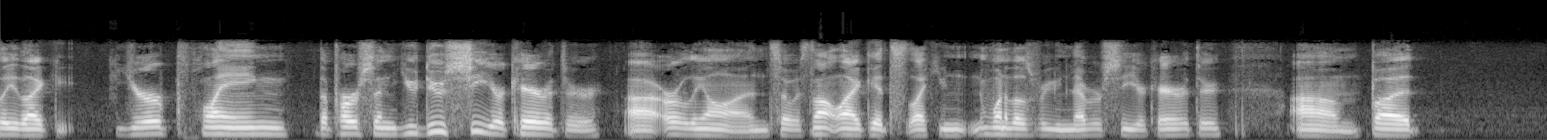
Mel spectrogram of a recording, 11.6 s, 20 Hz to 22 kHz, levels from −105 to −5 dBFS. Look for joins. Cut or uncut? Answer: cut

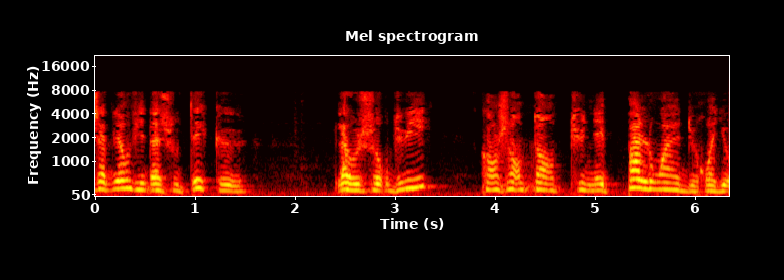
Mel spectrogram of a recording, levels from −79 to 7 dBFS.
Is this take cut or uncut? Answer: uncut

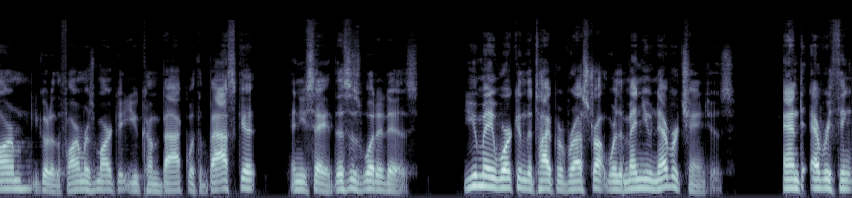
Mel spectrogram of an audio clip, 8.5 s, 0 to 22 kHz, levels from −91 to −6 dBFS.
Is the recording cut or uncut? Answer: uncut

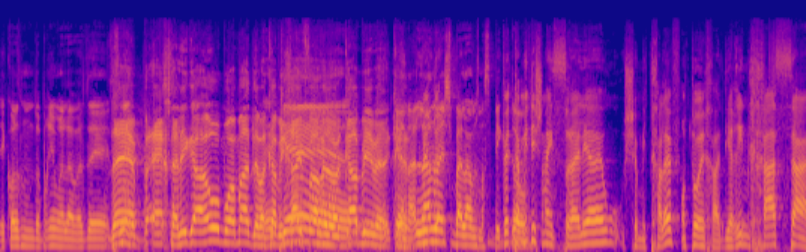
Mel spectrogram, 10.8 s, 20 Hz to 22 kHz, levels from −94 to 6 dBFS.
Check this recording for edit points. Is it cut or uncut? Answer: cut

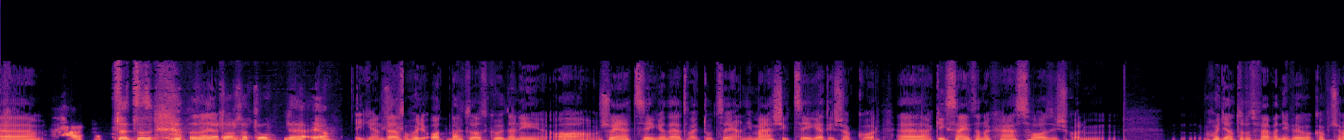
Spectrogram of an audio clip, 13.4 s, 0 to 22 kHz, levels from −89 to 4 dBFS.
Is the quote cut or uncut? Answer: cut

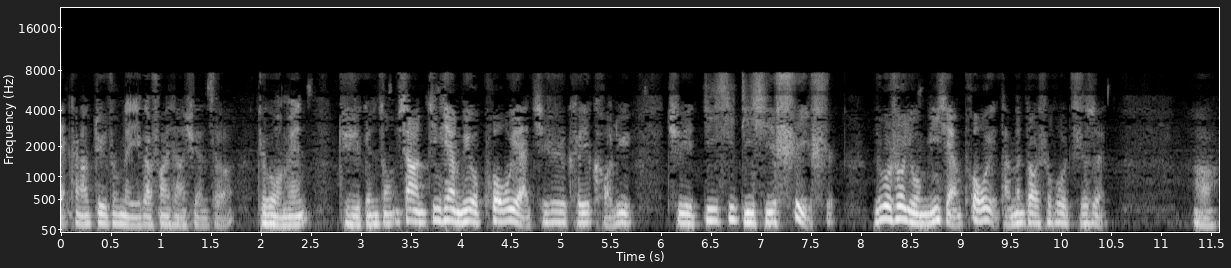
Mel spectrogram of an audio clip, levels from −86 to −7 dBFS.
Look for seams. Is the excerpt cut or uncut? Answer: uncut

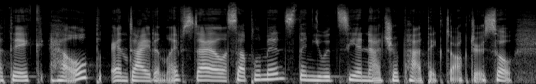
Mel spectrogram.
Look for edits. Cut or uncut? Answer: cut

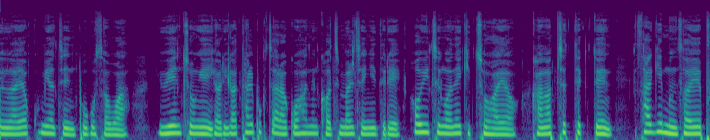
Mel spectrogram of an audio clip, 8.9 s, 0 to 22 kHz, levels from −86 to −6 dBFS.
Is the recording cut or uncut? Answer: cut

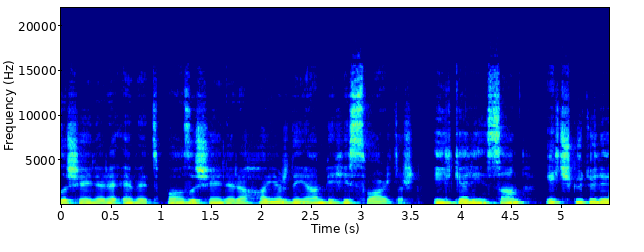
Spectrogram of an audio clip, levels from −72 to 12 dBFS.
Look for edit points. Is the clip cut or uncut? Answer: cut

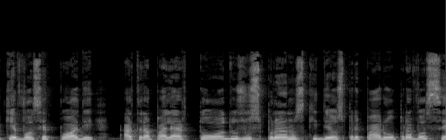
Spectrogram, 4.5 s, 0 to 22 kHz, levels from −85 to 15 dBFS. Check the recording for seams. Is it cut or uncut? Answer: uncut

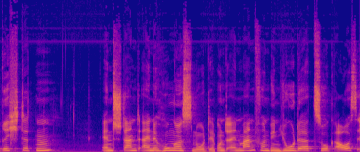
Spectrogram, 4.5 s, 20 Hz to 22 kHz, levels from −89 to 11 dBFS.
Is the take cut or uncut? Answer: cut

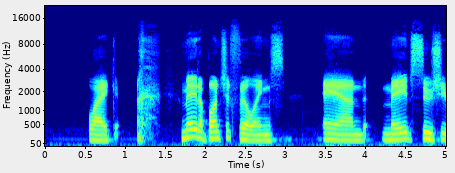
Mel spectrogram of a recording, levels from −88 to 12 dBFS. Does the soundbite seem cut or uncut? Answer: cut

